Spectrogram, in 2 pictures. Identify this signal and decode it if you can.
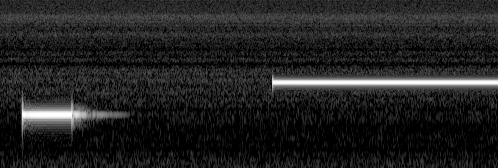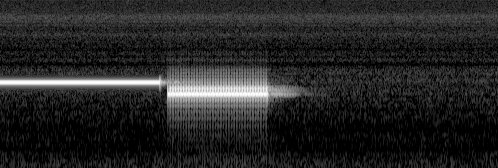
Fax machine handshake, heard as a beep, a long tone and a warble, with room echo.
